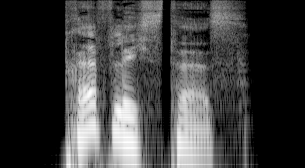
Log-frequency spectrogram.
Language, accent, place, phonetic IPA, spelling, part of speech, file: German, Germany, Berlin, [ˈtʁɛflɪçstəs], trefflichstes, adjective, De-trefflichstes.ogg
- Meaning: strong/mixed nominative/accusative neuter singular superlative degree of trefflich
